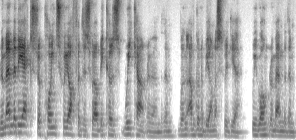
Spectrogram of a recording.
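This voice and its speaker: Over a quiet background, a man with a British accent talks very fast at medium pitch with ordinary pitch variation. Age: 40s. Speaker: quiz host. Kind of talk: live quiz hosting. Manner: animated.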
